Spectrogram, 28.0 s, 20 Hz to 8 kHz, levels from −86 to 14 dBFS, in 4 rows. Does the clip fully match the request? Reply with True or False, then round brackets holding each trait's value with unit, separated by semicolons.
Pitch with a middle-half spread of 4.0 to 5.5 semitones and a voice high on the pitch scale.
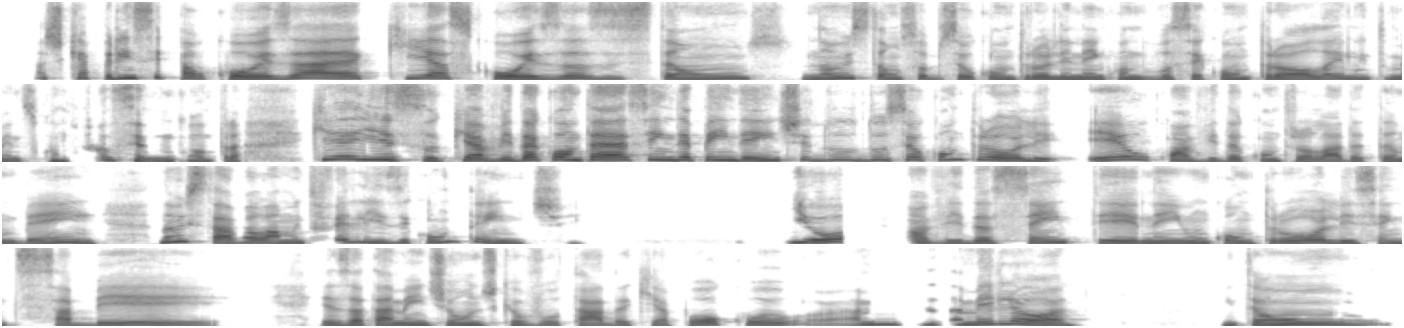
True (4.5 semitones; 225 Hz)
